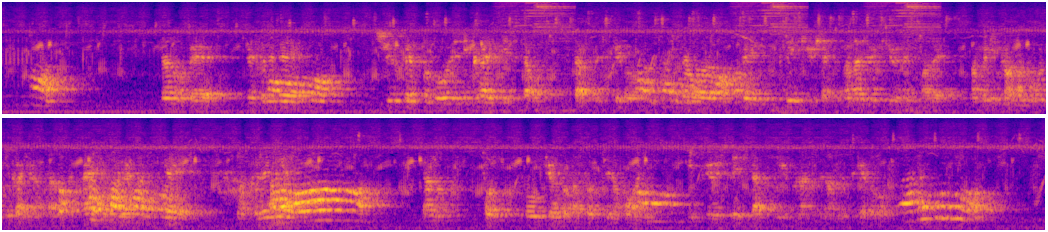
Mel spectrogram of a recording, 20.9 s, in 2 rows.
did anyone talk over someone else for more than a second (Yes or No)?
Yes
